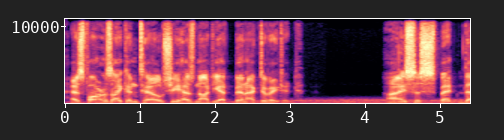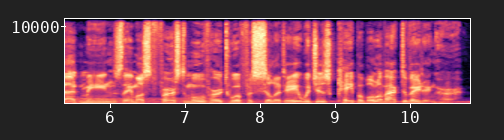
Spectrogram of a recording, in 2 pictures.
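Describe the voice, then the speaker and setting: An actor playing a composed, analytical doctor in an anime game, with formal and precise phrasing. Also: male voice, mid-range voice, lively intonation, unhurried, noisy background, close to an everyday voice.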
